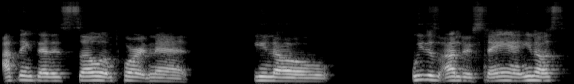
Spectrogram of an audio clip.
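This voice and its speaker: A woman's voice: fairly low pitch, steady tone, a little slow, darkish tone. A woman with an American accent hosting a casual interview, talking conversationally with lots of "like" and "you know". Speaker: host of a family storytime interview.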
